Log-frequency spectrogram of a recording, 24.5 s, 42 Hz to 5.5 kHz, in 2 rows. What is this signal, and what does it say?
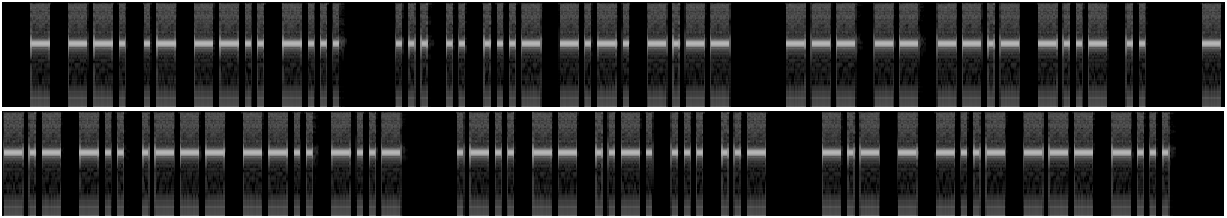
Morse code, heard as a keyed tone, about 19 wpm, 800 Hz. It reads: TGAZB SIVCY OMQXI QDJZX LMFSU KTXOB
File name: cours-du-mercredi / audios / cours-869-texte-CHIFFRE-vitesse-18-MPM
